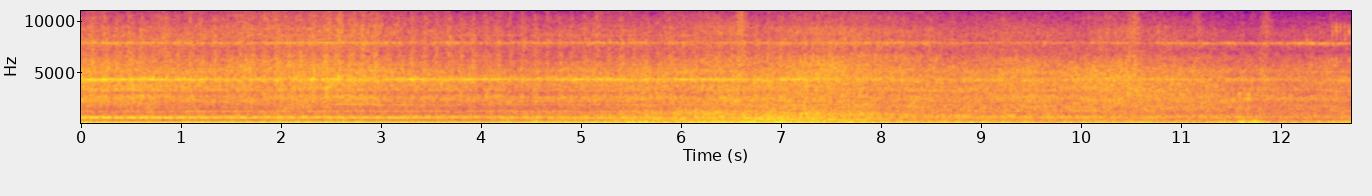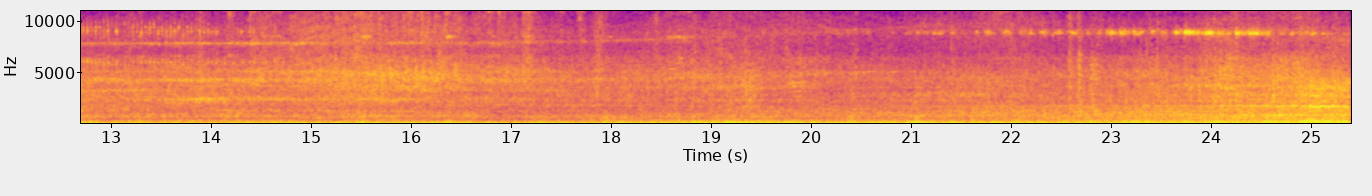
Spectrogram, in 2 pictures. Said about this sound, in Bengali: আমাদের এই রাজশাহীগামী ট্রেনটি মধুমতি এক্সপ্রেস আমাদের বিদায় জানিয়ে এখন চলে যাচ্ছে তার নিজস্ব গন্তব্য রাজশাহীতে।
